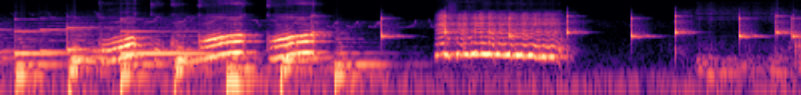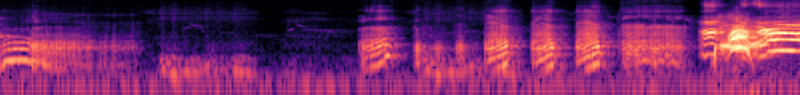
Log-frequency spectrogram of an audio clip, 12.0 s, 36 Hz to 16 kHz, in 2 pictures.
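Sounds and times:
xylophone-like struck notes: 0.0s - 3.1s, 4.2s - 6.2s
wavering cartoon voice: 0.7s - 2.5s, 5.8s - 7.1s, 8.7s - 12.0s.

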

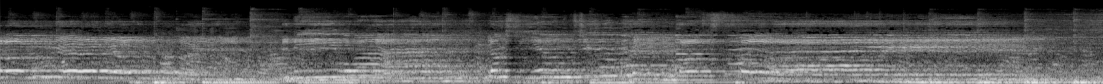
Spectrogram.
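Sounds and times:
man and woman singing duet: 0.0s - 10.8s
karaoke backing track: 0.0s - 11.0s.

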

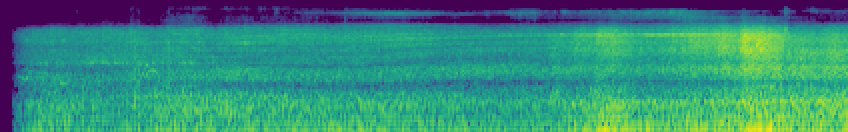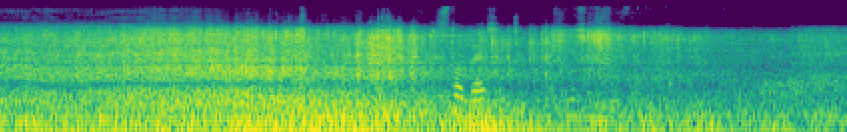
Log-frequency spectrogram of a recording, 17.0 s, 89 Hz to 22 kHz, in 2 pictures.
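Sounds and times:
diesel truck driving past: 0.2s - 16.9s.

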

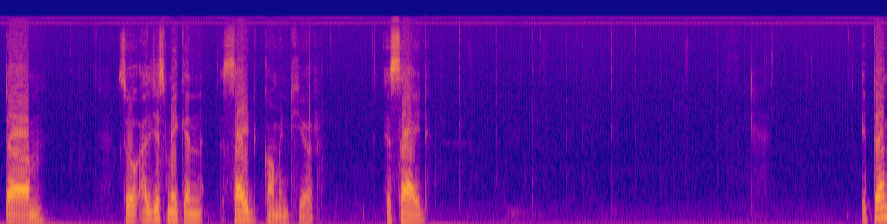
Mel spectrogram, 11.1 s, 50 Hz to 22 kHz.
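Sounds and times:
low steady hum: 0.0s - 11.0s
breathy hiss: 1.2s - 1.6s, 6.3s - 10.8s
stylus ticking on tablet screen: 5.4s - 10.8s.

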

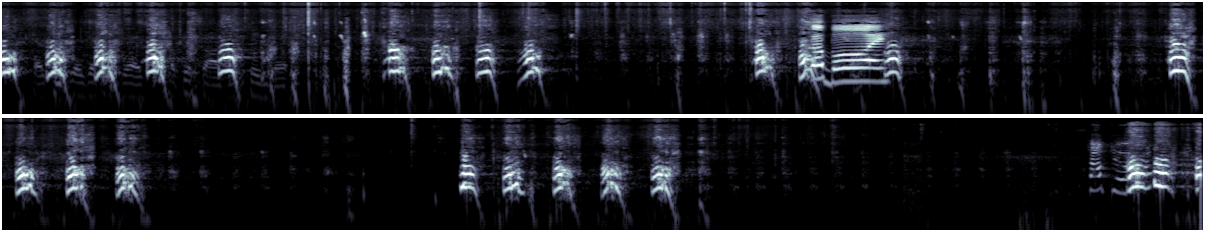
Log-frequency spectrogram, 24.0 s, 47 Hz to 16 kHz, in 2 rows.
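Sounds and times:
dog barking and baying: 0.0s - 5.6s, 7.5s - 9.4s, 11.7s - 13.6s, 16.6s - 18.9s, 23.2s - 24.0s.

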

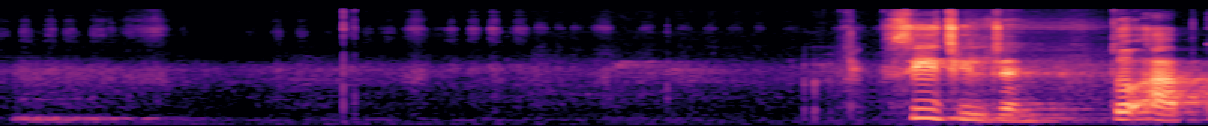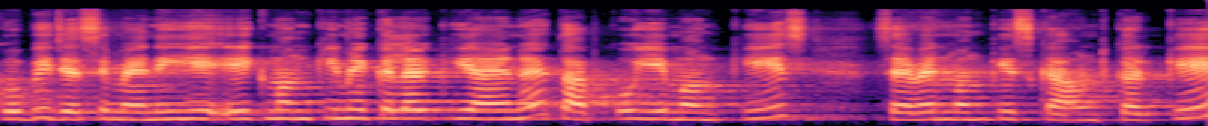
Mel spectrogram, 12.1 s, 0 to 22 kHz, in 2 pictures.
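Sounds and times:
pencil scratching on paper: 0.0s - 3.5s.

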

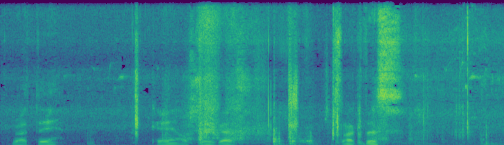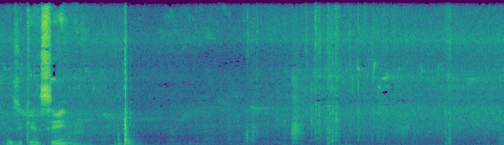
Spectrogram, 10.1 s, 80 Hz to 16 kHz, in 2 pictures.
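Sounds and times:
faint footsteps and ticks: 0.8s - 9.7s.

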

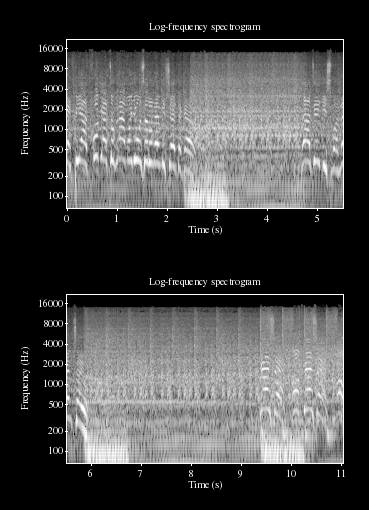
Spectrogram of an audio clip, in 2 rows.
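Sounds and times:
electronic dance music: 0.0s - 11.0s
fast ticking rhythm: 0.0s - 11.0s.

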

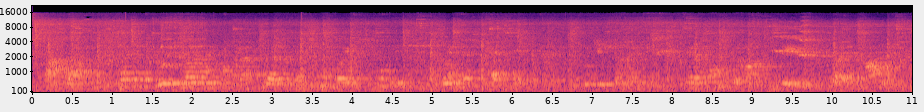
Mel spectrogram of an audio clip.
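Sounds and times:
train coaches rolling on rails: 0.0s - 11.0s.

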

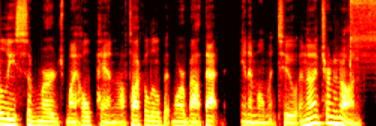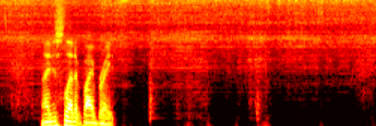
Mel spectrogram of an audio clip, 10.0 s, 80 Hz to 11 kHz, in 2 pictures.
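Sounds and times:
ultrasonic cleaner high-pitched buzz: 4.7s - 10.0s.

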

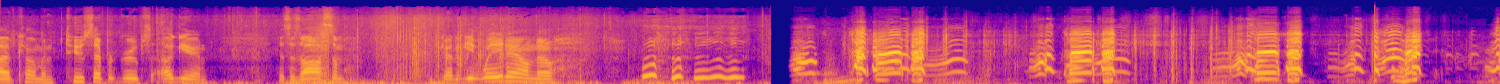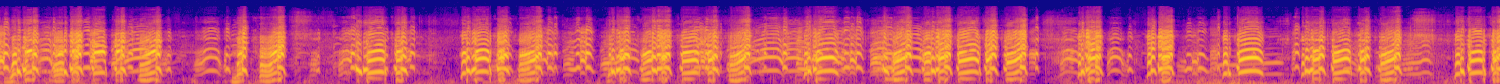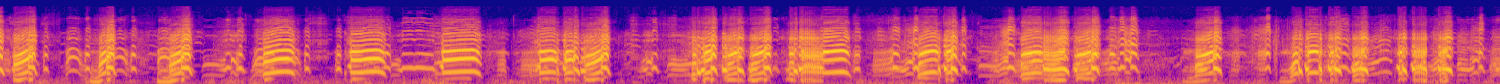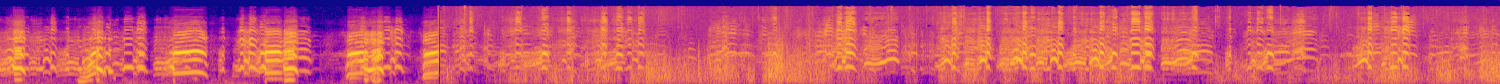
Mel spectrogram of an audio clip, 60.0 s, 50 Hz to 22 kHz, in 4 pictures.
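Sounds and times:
geese honking: 7.9s - 9.7s, 10.3s - 11.4s, 12.1s - 60.0s.

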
